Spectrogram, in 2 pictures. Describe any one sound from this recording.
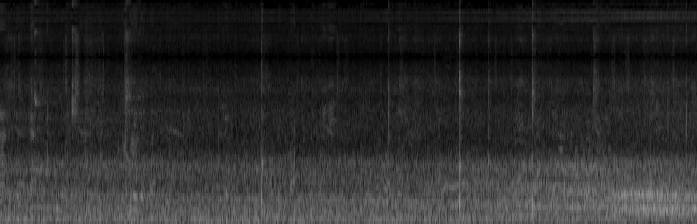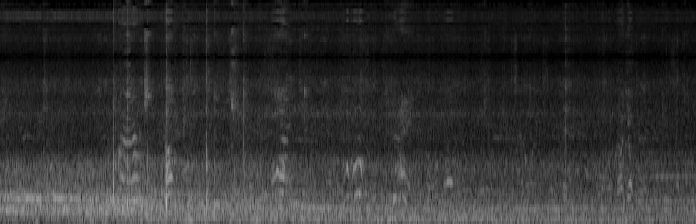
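Tennis balls are struck with rackets in sharp pops, some distance away.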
